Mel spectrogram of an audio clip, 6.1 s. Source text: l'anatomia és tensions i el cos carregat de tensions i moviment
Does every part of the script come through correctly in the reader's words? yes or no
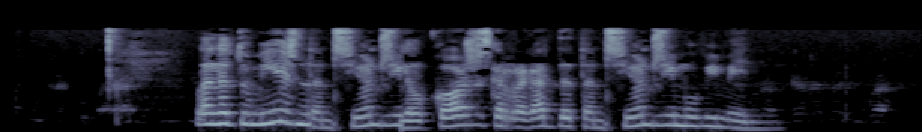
yes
